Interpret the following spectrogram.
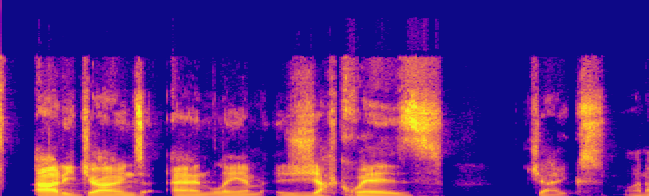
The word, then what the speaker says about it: Jacques: Artie Jones and Liam Jacques Jakes.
